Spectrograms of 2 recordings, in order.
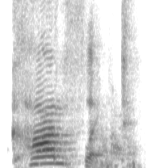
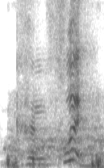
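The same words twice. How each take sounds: First: The stress is on the first syllable. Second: The stress is on the second syllable.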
